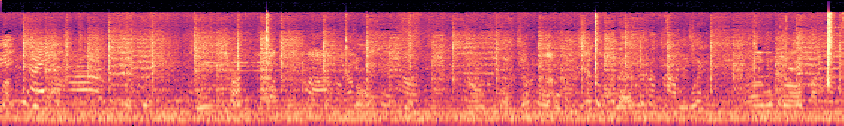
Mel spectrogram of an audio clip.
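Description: Sleeper bus cabin on the move: the bus's engine and road noise make a steady low drone, with voices talking over it throughout and a few faint clicks.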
